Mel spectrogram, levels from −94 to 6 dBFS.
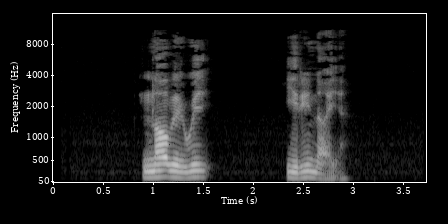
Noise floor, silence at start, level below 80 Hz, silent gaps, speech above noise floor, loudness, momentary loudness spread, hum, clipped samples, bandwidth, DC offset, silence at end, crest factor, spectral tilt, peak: -78 dBFS; 0.9 s; -76 dBFS; none; 54 dB; -25 LUFS; 14 LU; none; under 0.1%; 11 kHz; under 0.1%; 0.8 s; 22 dB; -6 dB/octave; -6 dBFS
